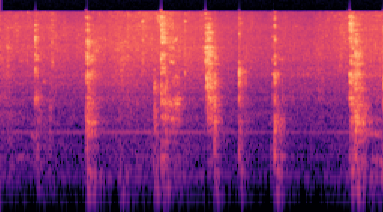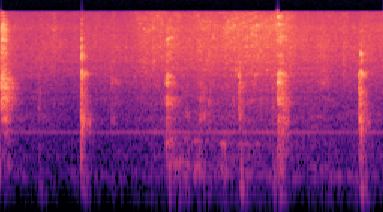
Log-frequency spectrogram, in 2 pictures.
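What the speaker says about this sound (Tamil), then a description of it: "பீன்ஸு, கேரட்டு இதெல்லாம் வந்து இடணும். இட்டுட்டு நல்லா மிக்ஸ் செய்யணும்." Onions, beans and carrots being stir-fried for a samosa filling, with a spatula scraping the pan in quick, uneven strokes over a low, steady sizzle, heard up close with no talking.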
